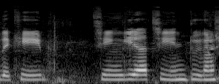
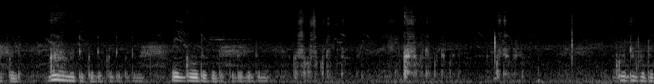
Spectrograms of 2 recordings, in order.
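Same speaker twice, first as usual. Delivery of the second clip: soft cooing; 3 semitones lower, 11 dB quieter than usual. Real, not acted. Cooing nonsense to pet.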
